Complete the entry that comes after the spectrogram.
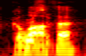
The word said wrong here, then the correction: Golgotha: Yeah, did I mispronounce it? – Golgotha. – Golgotha.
